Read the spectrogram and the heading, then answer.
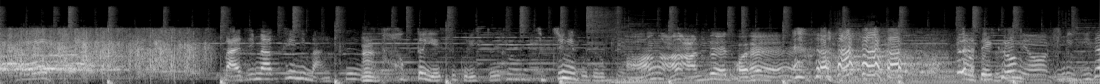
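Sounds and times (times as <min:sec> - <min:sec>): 
audience applause: 0:00.0 - 0:02.2
speech: 0:02.3 - 0:10.9
laughter: 0:07.6 - 0:10.4.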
